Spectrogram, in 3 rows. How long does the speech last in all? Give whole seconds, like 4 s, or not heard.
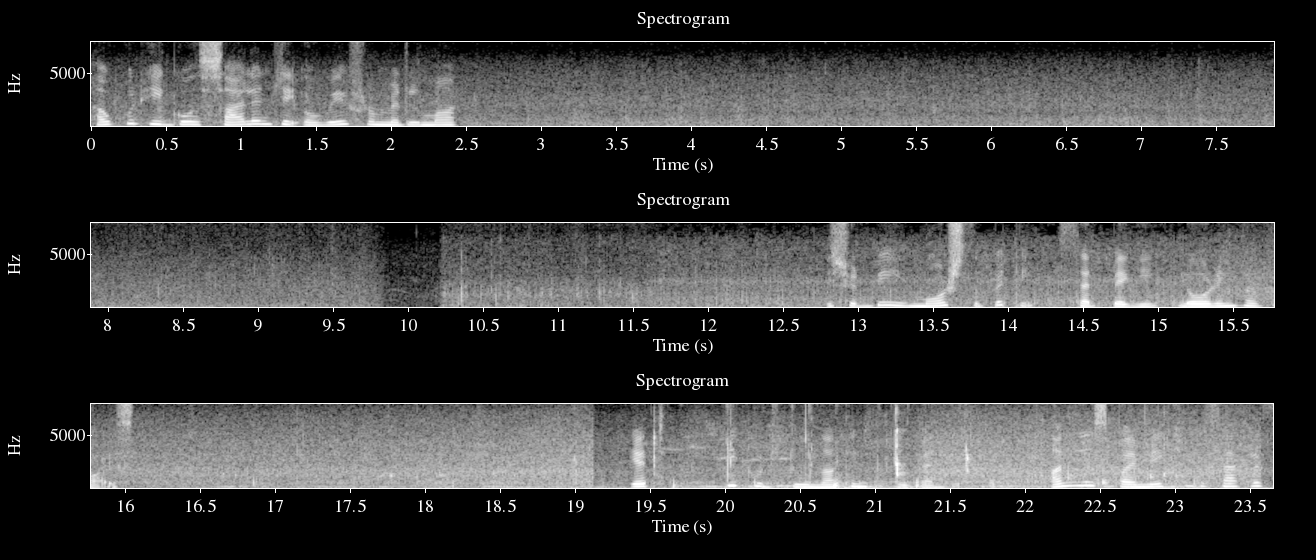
10 s.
